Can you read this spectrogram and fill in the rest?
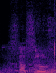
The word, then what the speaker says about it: Suisun: Did I say that right? – Suisun.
